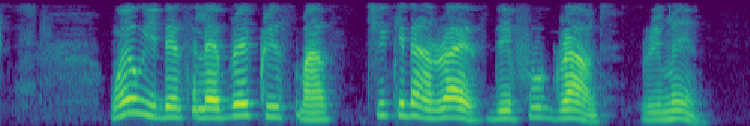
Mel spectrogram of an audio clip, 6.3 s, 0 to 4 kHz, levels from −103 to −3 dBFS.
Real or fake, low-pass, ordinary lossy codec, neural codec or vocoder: real; 3.6 kHz; none; none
